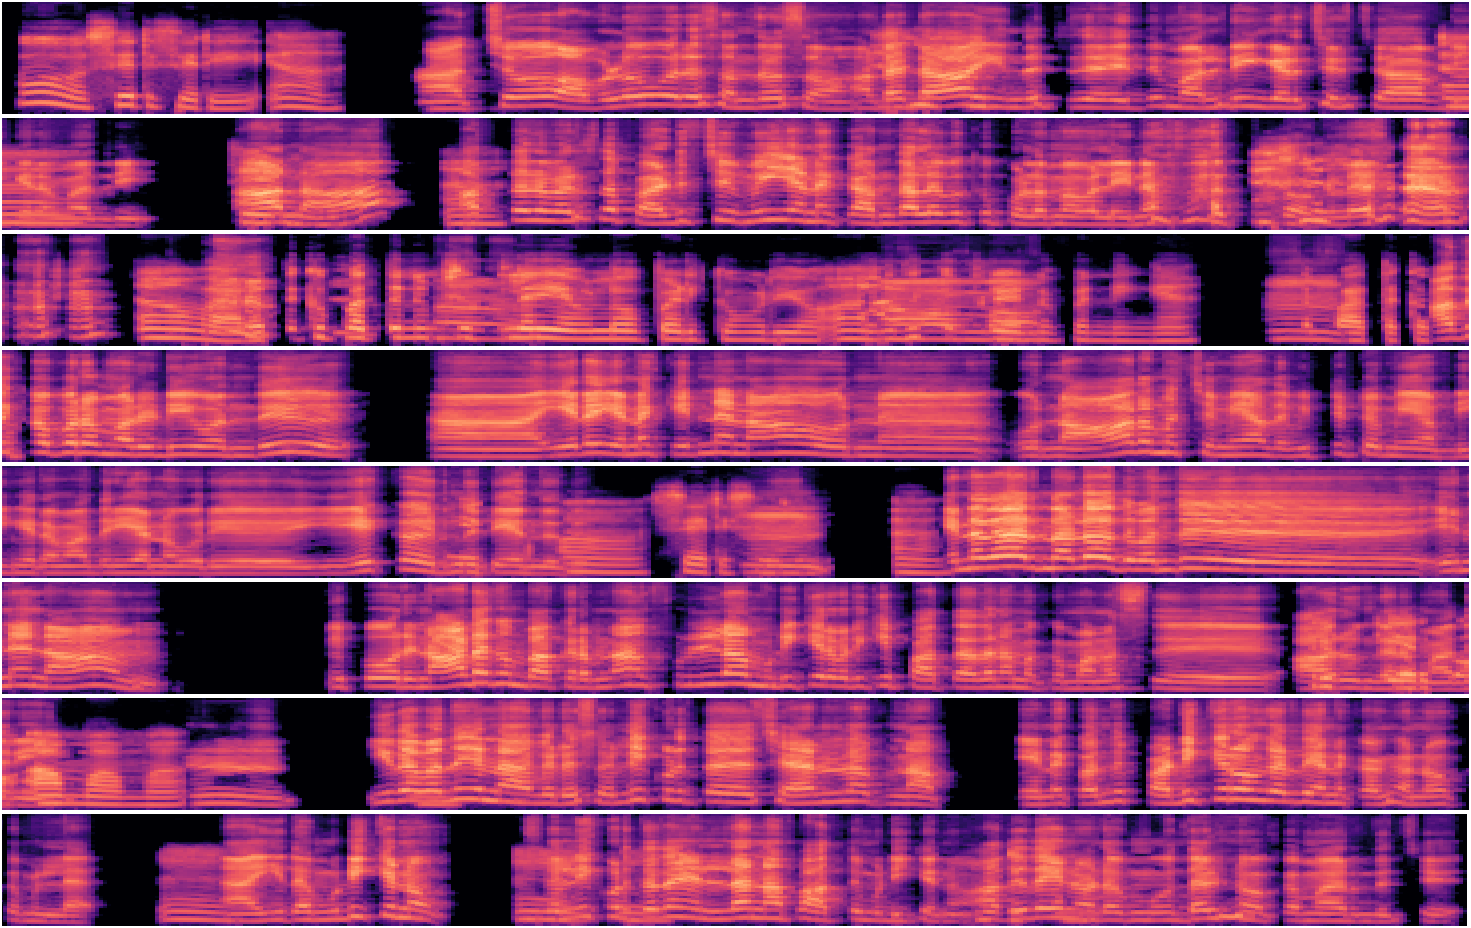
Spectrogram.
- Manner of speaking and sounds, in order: joyful: "அச்சோ! அவ்ளோ ஒரு சந்தோஷம். அடடா! இந்த எ இது மறுபடியும் கெடைச்சிருச்சா அப்டீங்குற மாதிரி"; laugh; laugh; laughing while speaking: "வரலேன்னா பாத்துக்கோங்களேன்"; laugh
- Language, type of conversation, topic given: Tamil, podcast, உங்கள் நெஞ்சத்தில் நிற்கும் ஒரு பழைய தொலைக்காட்சி நிகழ்ச்சியை விவரிக்க முடியுமா?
